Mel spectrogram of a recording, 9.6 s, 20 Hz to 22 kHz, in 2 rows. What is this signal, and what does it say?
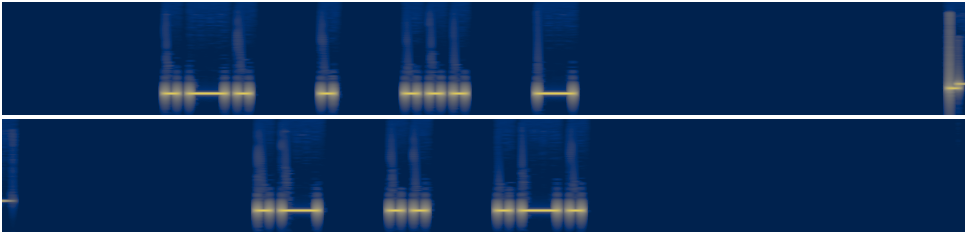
Morse code, heard as a keyed tone, about 20 wpm, spaced as for 14 wpm, 700 Hz. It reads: REST AIR
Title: 2x Character Spacing - Top 500 Words - 20wpm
